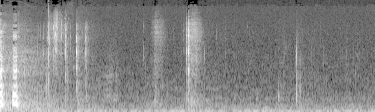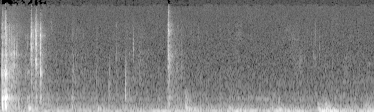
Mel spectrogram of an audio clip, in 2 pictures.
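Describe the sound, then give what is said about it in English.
Quiet slurping sips from a large Big Gulp cup, with short wet bursts scattered among faint clicks and handling noises and a brief louder gulp near the middle. No one speaks. “I'm doing, I might take a sip here of my big gulp.”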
